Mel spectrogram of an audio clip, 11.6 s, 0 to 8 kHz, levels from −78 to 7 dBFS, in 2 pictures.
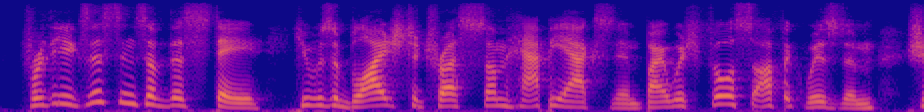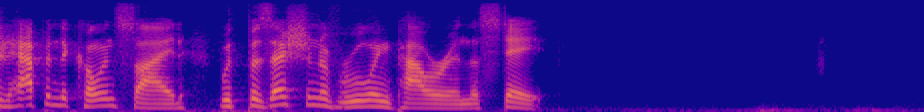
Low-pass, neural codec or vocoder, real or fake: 7.2 kHz; codec, 24 kHz, 0.9 kbps, DualCodec; fake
